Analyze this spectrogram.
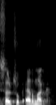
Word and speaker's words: Selcuk Ernak: Przed nami Selcuk, Ernak. Hello, coach. Hello. Did I pronounce it well in Turkish?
